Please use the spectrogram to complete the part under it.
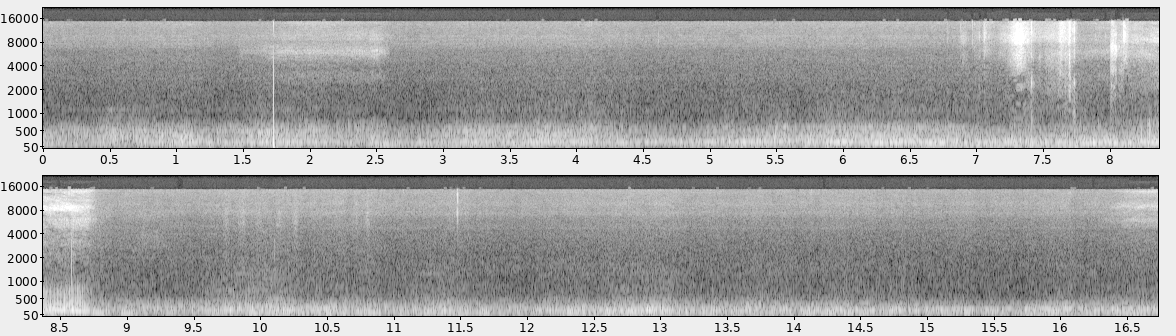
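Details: A sleeping poodle snores in soft, low, breathy rasps that repeat irregularly under a steady background hum, with a brief louder rustle midway.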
